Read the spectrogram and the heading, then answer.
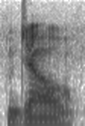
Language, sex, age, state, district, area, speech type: Hindi, male, 30-45, Uttar Pradesh, Ghazipur, rural, read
